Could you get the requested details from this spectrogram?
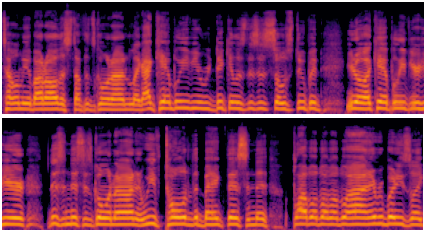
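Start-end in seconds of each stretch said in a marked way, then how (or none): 1.8-9.8 put-on angry yell, higher and louder. Retelling a lady who kept yelling about the bank: imitating a lady yelling. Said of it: "she's yelling at me".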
